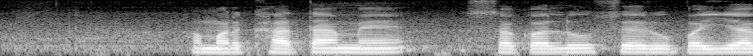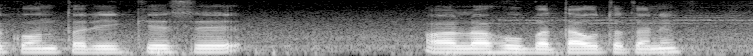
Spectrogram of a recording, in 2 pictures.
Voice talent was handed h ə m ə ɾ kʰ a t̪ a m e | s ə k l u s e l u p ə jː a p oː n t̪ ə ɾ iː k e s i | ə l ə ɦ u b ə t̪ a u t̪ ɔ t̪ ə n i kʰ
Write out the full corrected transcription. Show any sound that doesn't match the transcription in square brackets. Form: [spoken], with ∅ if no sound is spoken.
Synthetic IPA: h ə m ə ɾ kʰ a t̪ a m e | s ə k l u s e [ɾ] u p ə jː a [k] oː n t̪ ə ɾ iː k e s [e] | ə l ə ɦ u b ə t̪ a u t̪ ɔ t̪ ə n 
